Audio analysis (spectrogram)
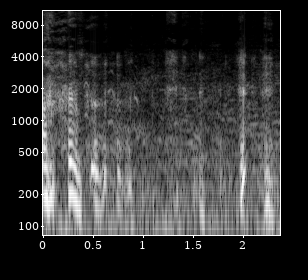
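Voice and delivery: breathy, wheezy giggle; giggling. Real, not acted. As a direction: crack up at your own bit. Laughs at own mock bravery.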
